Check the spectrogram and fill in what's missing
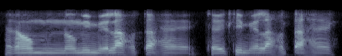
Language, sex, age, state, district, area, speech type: Hindi, male, 18-30, Bihar, Samastipur, rural, conversation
